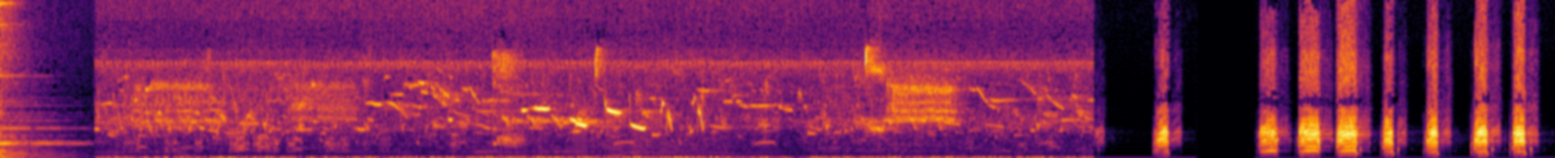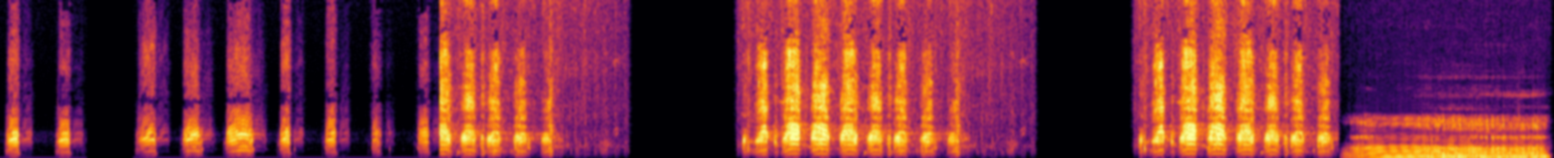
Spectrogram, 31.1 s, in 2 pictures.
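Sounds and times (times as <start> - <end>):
duck honking calls: 11.5 - 11.8, 12.6 - 21.2, 23.0 - 25.2, 26.9 - 29.0.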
